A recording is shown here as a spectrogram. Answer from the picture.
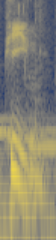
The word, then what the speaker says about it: Peel: Is it Peel or is it different? – It's a long E, it's Peel. – Peel, okay.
